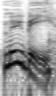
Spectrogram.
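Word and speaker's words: MUBI: But is it cuz it's Mo movie is it Movie? Is that how you produce pronounce it?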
